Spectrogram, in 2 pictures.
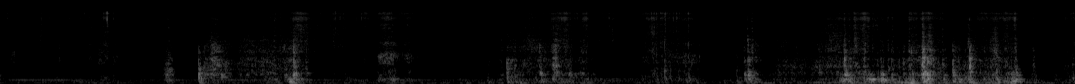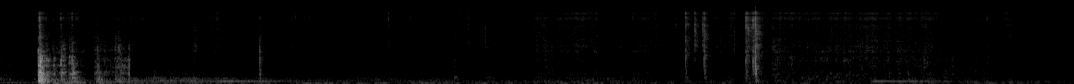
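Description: Bubble wrap and packing tape being torn and crumpled by hand, in irregular rustles and rips. A sharp knock about eleven seconds in is the loudest sound, with a lighter one near the end.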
